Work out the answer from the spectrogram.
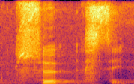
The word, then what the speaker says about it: ces: Qu'est-ce qui change? La prononciation. C'est. Donc, ce fils, ces fils.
